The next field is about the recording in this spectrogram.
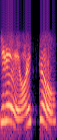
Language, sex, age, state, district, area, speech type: Bengali, male, 30-45, West Bengal, Howrah, urban, conversation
